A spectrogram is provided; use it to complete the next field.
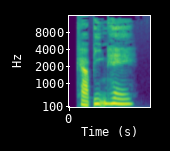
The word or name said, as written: karabinhage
